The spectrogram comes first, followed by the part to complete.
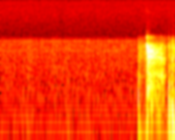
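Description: Near silence: faint room hiss in a pause in the talk, with a voice starting just before the end.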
